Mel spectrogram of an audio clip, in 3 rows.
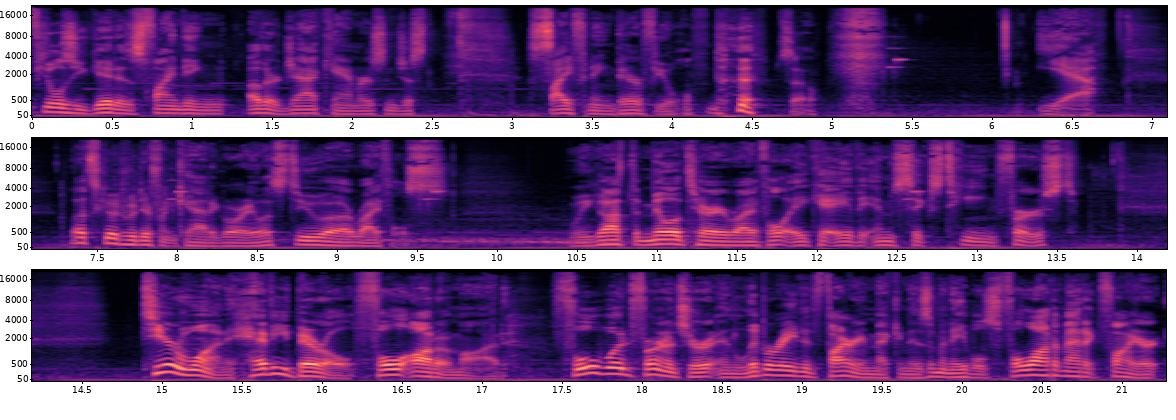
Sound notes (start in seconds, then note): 4.3 chuckles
